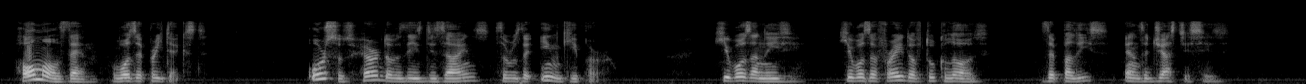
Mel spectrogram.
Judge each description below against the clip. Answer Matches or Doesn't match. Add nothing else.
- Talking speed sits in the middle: Doesn't match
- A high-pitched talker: Doesn't match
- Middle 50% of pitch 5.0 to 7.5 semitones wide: Doesn't match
